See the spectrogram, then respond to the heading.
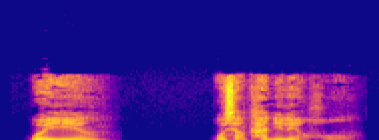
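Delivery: low murmur, near a whisper. Reading a scene aloud, a character leaning close to the other: low murmur. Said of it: "蓝忘机低语道".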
